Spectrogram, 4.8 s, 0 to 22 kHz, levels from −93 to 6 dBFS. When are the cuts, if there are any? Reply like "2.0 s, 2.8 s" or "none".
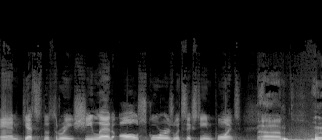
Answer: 3.9 s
